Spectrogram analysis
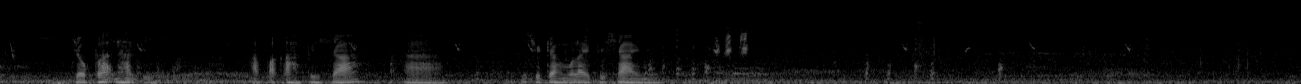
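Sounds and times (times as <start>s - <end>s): faint bird chirps: 6.7s - 12.1s.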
